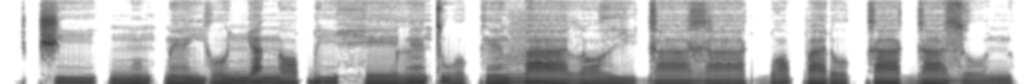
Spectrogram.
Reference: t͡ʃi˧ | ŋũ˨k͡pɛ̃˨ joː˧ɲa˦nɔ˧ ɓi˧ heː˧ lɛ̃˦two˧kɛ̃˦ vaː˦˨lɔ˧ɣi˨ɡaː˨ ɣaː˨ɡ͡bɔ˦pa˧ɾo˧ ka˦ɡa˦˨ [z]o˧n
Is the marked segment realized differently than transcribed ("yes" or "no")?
no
